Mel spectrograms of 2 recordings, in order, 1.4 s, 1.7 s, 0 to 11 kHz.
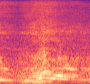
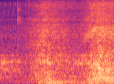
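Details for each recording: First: Honda SP 160 BS6 motorcycle, high-mileage, with pickup and intermittent starting problem from a shorted spark plug cap, after replacement: quick rev climbs and settles with an even, clean exhaust note, no knocking; running fine. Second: Honda SP 160 BS6 with a check engine light, intermittent starting and poor pickup. Revs rise unevenly and stumble on throttle, a misfire; the plug cap is suspected shorted after riding in rain and was found carbon- and dust-fouled inside. Before the genuine cap was fitted.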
